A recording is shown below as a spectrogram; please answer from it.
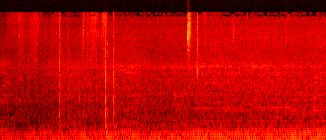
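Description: Low, steady rumble of a car heard inside the cabin, growing a little louder, with a few light clicks and taps.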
